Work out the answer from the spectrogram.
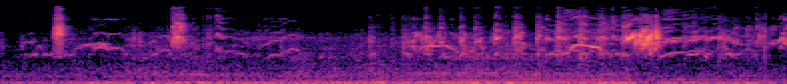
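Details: Budgerigars mating: short sharp chirps near the start, then a run of busy, warbling chatter with squeaky notes over a steady low hum.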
